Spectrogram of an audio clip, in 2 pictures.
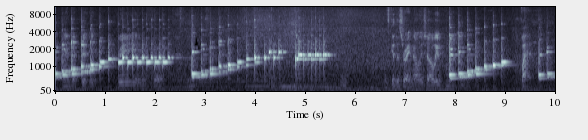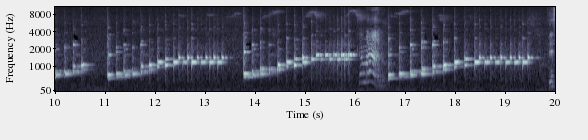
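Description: Rosewood-bar xylophone played with two mallets in a double-stop exercise: about eight quick rising runs of notes, each ending in a note repeated several times at the top, with short breaks between the runs.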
